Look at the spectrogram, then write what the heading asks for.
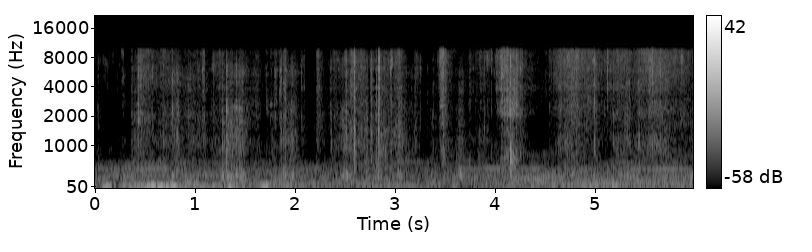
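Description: Chewing and crunching on a dry MRE vegetable cracker, with the crinkle of its paper packet being handled: a quiet run of irregular small crackles and clicks.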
